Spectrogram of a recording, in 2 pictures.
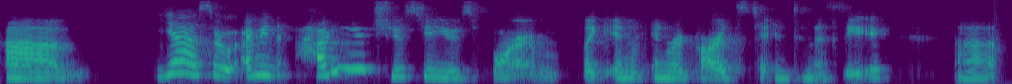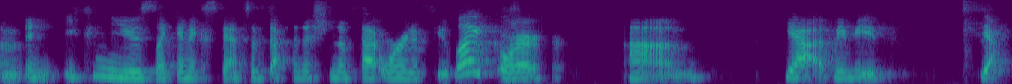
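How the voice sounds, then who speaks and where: A woman's voice: fairly high pitch, unhurried, gravelly, pushed and bright, rough recording. A woman moderating an informal Q&A, tentative and searching as she shapes her questions. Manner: tentative, searching, self-correcting. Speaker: moderator and poetry reader.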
